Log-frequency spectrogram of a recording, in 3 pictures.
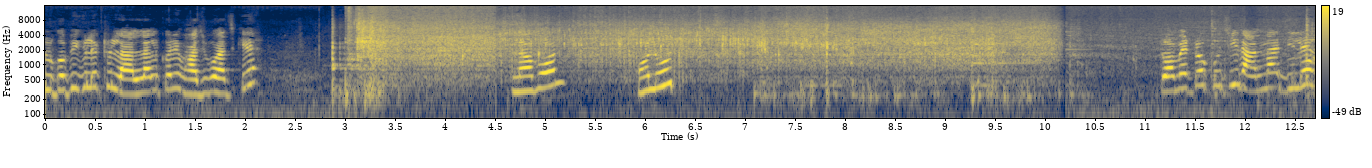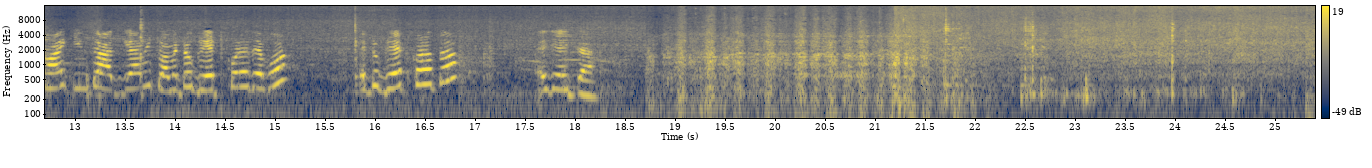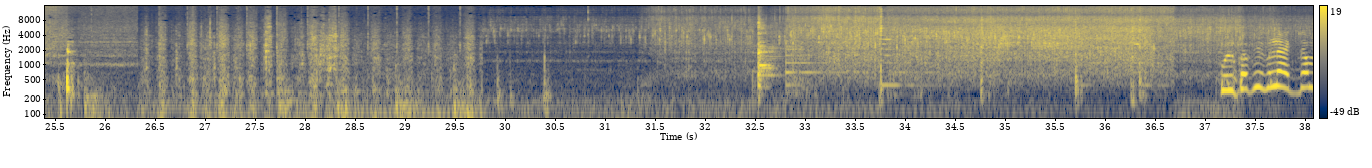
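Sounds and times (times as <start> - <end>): vegetables sizzling in oil: 2.9 - 26.4, 29.5 - 38.0
tomato grating on steel grater: 18.7 - 21.8, 25.9 - 29.9
spatula scraping a pan: 18.7 - 30.0.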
